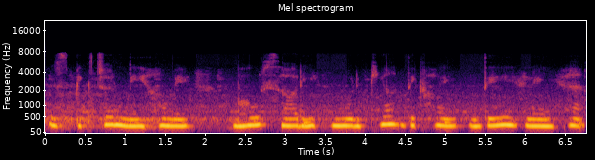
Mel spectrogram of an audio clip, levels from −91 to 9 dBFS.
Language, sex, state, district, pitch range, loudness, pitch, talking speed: Hindi, female, Punjab, Fazilka, 205-225 Hz, -10 LUFS, 215 Hz, 90 wpm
